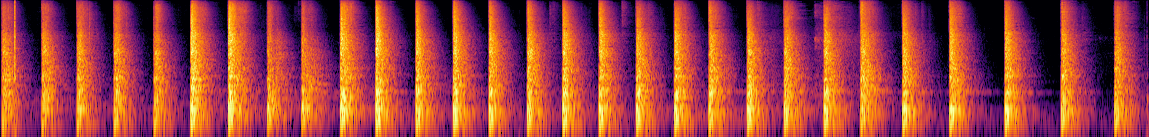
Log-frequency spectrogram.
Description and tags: Metal Banging
Bang, Crash, Hit, Tools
